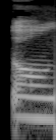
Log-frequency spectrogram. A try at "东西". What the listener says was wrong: Ini harusnya dia nggak ada itunya ya, nggak ada nadanya, boleh dihapus ya. Tungsi. Jadi bacanya tungsi, netral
